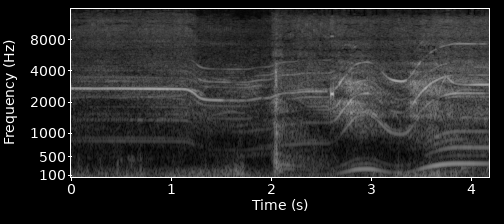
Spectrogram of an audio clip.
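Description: A small airplane making a no-flap landing in a crosswind bounces on the runway and powers up to go around, its engine droning steadily before a sharp thump and then a rising, wavering engine tone.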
